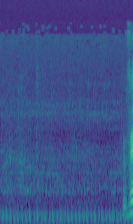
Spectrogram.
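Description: Honda CG motorcycle's single-cylinder engine idling, a faint, steady low rumble; a man's voice starts near the end.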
